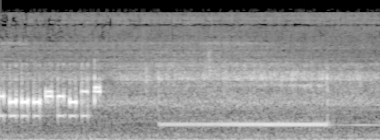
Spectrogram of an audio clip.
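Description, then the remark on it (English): A rapid string of about eight telephone keypad tones beeps out a number, followed by a steady ringback tone humming for nearly two seconds, with no voices. It begins a phone call from Jennifer Mee to her mother. “So let's take a look back at the initial phone call that we played at the top of the show okay.”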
